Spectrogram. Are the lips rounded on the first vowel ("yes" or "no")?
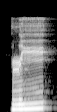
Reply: no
